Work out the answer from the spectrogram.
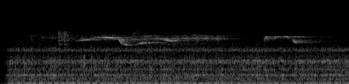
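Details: A singing male mangrove blue flycatcher on its favourite perch one afternoon on an offshore island gives high, sweet whistled phrases that slide up and down, three short bursts over a few seconds, above a steady low mechanical hum.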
